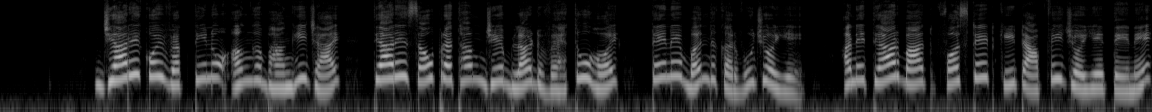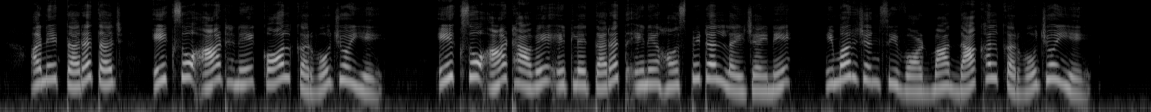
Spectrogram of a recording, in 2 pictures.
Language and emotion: Gujarati, neutral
